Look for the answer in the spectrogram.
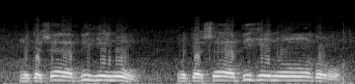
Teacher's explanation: فإذا قرأنا بضم نون التنوين نبدأ بكسر الهاء متشابه ثم نأتي بضم نون التنوين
